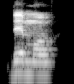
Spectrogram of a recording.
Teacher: the main / primary stress of the word democratic is on the third syllable. Well, third syllable from the beginning, but second syllable from the end.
